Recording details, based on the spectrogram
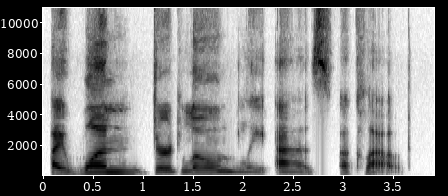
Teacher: I think the stress is on one and lone and as, and maybe the first part of cloud.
